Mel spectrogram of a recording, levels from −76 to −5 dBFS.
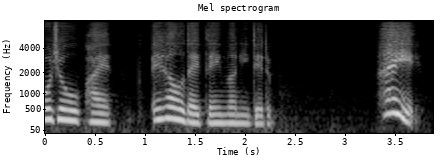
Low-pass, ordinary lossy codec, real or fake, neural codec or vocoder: none; none; fake; codec, 16 kHz, 0.2 kbps, FocalCodec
